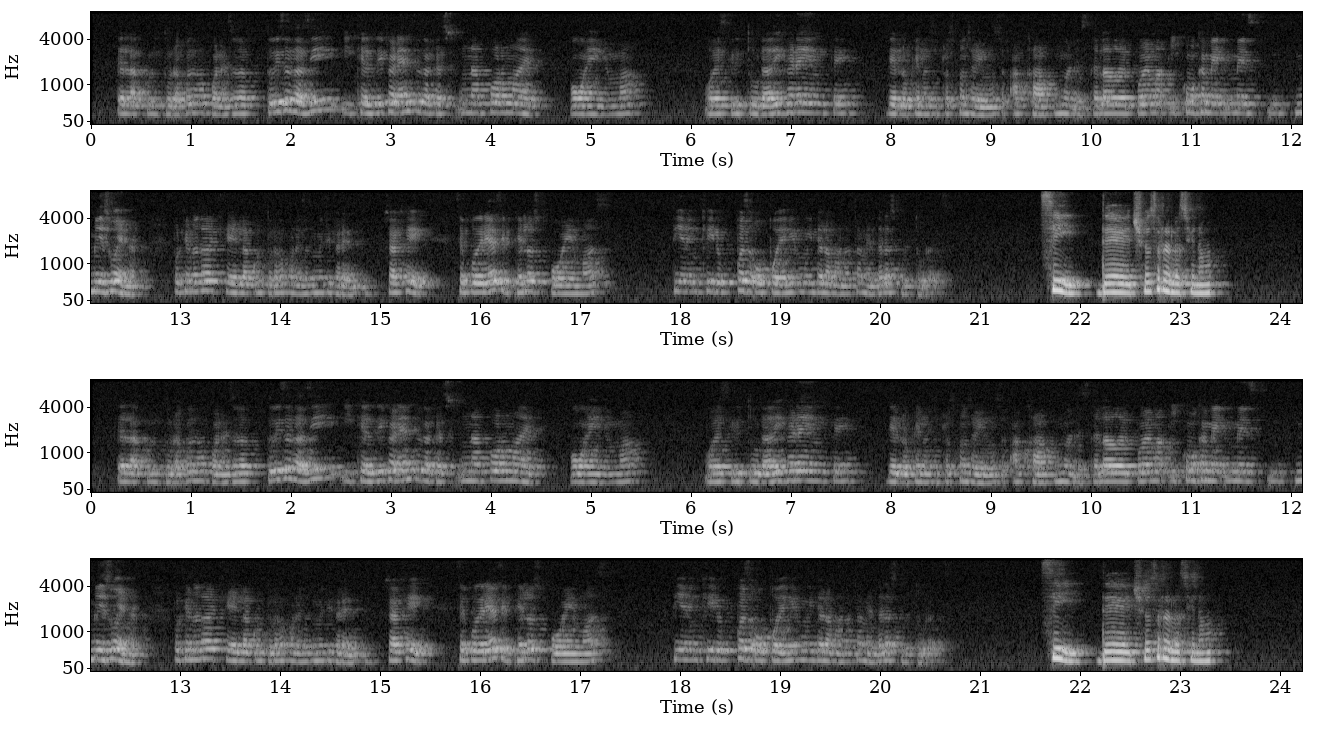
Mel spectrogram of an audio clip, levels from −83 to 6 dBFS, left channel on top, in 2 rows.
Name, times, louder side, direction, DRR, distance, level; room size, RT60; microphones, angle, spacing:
voice 1, 0.3-4.4 4.8-5.4 6.1-7.6 8.0-12.6 12.9-15.4 15.8-17.2 17.9-20.6, equal, 25° left, 2 dB, 5.7 m, -28 dB
voice 2, 21.6-23.3, left 1 dB, 85° left, 7 dB, 1.6 m, -16 dB
25.0 x 14.5 x 4.0 m, 0.41 s
head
